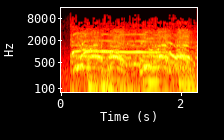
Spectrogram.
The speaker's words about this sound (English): In cities across the country, they cheered on the U.S. team against Germany.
